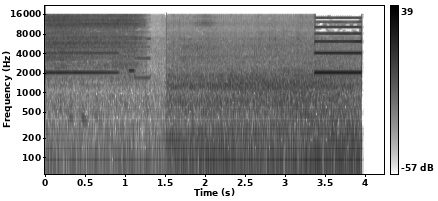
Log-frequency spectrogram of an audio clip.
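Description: Handheld breathalyzer sounding a steady high electronic tone that ends about a second in with a short two-note beep as the breath sample is taken and analysis starts. A rushing, rumbling noise follows, and near the end the device sounds another steady beep as the reading comes up.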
